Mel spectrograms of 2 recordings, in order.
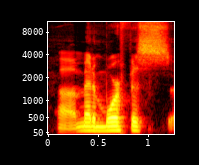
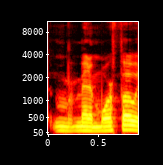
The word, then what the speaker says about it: Metamorpho: Uh, then there was the scene in the prison where Metamorphus metamorpho is how you say it.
